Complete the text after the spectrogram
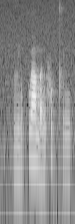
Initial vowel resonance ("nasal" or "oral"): oral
